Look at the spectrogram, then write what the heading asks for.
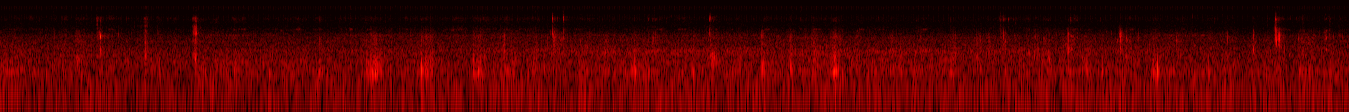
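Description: Close-up chewing of a mouthful of rice and curried chicken liver, with soft wet mouth clicks scattered throughout.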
